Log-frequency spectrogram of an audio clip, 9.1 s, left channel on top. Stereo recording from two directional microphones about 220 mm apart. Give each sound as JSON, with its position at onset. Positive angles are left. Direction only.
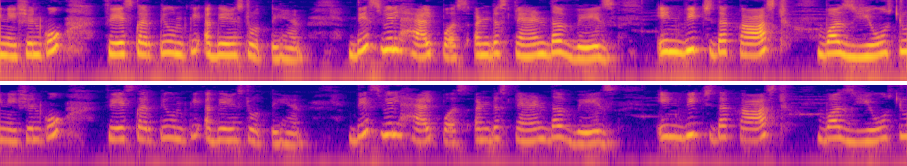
{"t": 0.0, "sound": "speech", "side_deg": 45}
